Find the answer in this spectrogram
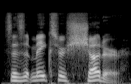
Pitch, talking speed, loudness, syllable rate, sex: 165 Hz, 230 wpm, -16 LUFS, 5.8 syllables/s, male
